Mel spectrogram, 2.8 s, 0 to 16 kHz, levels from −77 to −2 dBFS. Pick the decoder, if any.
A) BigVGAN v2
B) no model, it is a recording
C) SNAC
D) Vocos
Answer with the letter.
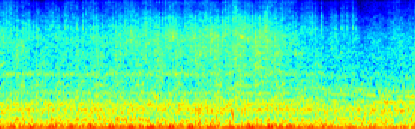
B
